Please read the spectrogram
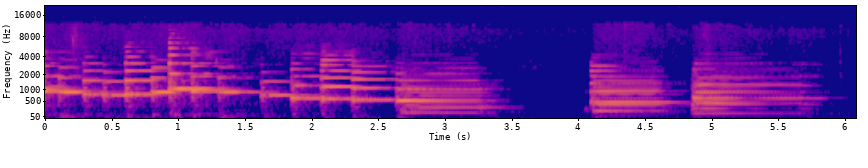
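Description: Classical violin and grand piano duet: a falling melodic phrase over the first couple of seconds, then the piano alone plays three sustained chords, each followed by a short silence.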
